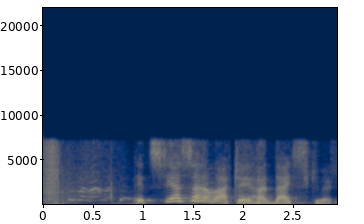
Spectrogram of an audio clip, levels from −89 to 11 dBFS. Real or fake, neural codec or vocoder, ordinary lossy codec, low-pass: fake; codec, 16 kHz, 0.5 kbps, X-Codec, HuBERT features, trained on balanced general audio; Opus, 64 kbps; 7.2 kHz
